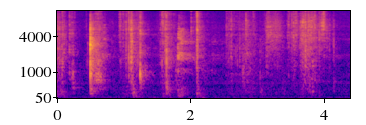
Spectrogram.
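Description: A kitchen knife chopping crisp cooked bacon on a wooden cutting board: a handful of irregular knocks of the blade on the board in the first two seconds or so, then quieter.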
